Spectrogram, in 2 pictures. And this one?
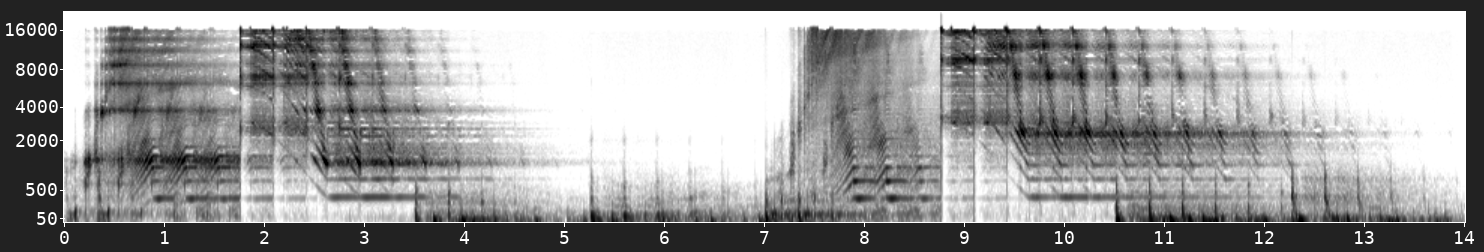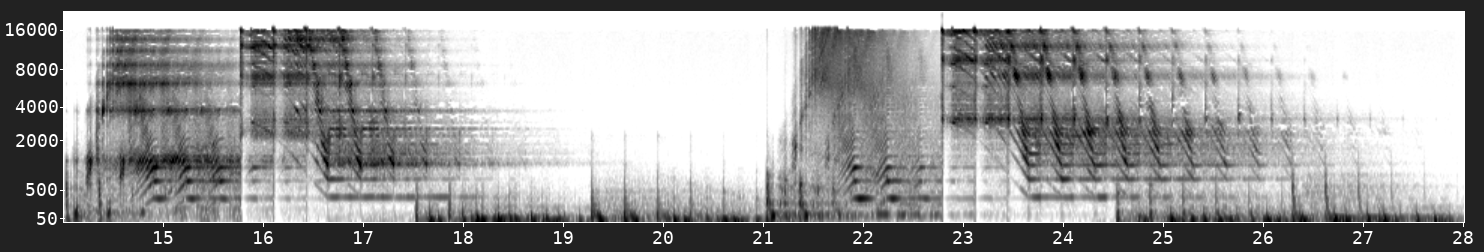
This file was created using Reason 3.0. A Combinator patch was created based off of a Subtractor routed through a Malstrom, Unison and RV7000 (used as an Echo), then split with varying amounts passing through another RV7000 (used as a Hall Reverb) and a Phaser. Modulation is performed using the Malstrom LFOs and two Matrix sequencers. The mixdown was then compressed in CoolEdit Pro.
